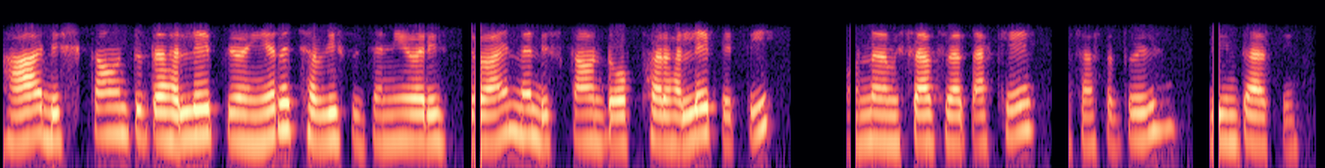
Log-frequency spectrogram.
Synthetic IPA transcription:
ɦaːɗɪskaːʊ̃ɳʈt̪ɐɦɐlepijoɦĩːəɾt͡ɕʰɐʋiːsd͡ʑɐnjuʋaɾid͡ʒoaːɦɪnɪɐɗɪskaːʊ̃ɳʈɔːpʰəɾɦɐlepeːt̪i | ɦʊnəmɪsaːbsat̪ãːkʰeː | ɐsãsɐbʱi | ɗĩːnd̪aːsĩː

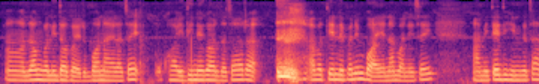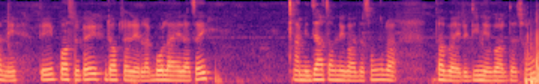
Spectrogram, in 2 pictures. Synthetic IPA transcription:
d͡zʌŋɡʌlid̪ʌbajʌɾubʌnaeɾʌt͡saĩkʰʌjd̪ineɡʌrd̪ʌt͡sʰʌɾʌ | ʌ̰bʌt̪elepʌnibʱʌenʌbʱʌnet͡saĩɦamit̪jed̪ikinkot͡sãɦamit̪jeipʌsukʌjɖʌk̚ʈʌɾʌɾulajbolaeɾʌt͡saĩ | ɦamid͡zãt͡sawneɡʌrd̪ʌt͡sʰʌw̃rʌd̪ʌbaʌɾud̪ineɡʌrd̪ʌt͡sʰʌw̃

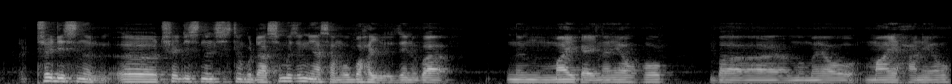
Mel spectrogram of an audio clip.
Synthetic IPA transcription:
tɾedisinaltɾedisinalsistemkudasimbɯzɯŋjasamawbaɦajuzenuba | nɯŋmajkajnajawɦɔk̚ | bamɯmajawmajhanajaw

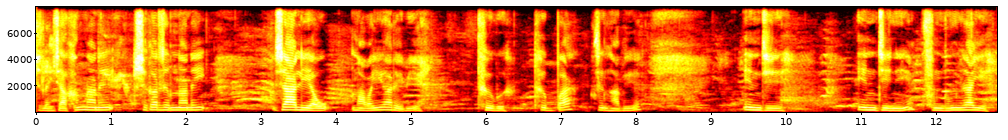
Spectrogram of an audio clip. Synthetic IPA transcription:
zɯlajzakʰaŋnanɯjkʰsiɡaɾzɯmnanɯj | zalijawmaβajɯaɾebije | tʰɯbɯtʰɯb̚ba | z̥ɯŋɦabije | indi | ndinipʰundɯŋzajɯ

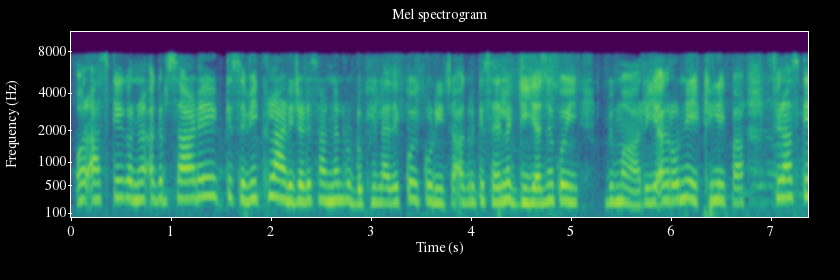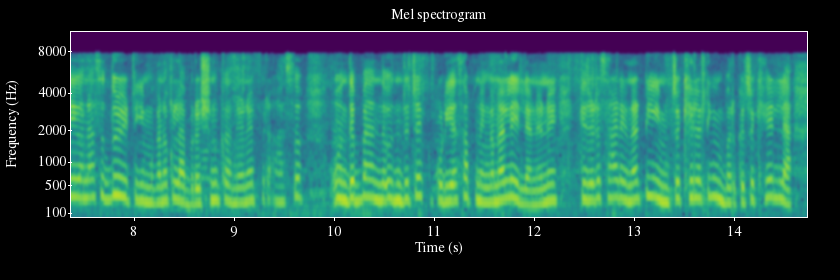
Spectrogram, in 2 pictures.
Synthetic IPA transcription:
ɔːɾəskeːkəɾnoʔəɡəɾsaːɽeːkɪseːʋiːkʰəlaːɽiːd͡ʒeːɽeːsaːɽeːnaːlʊɖokʰeːlaːd̪eːkoːiːkʊɽiːt͡ʃə̰ɡəɾkɪseːləɡiːaːd͡ʒãːkoːiː | biːmaːɾːiːəɡəɾoːnẽːɪkʰːliːpaːpʰɪɾəskeːkənːəsd̪ʊiːʈiːmɡənãːkoːlɛːboːɾeːʃənkəɾneːneːpʰɪɾəsʊnd̪eːbənd̪ʊnd̪eːt͡ʃɪkkʊɽiːaːsəpnẽːɡənaːleːlɛ̃ːneːneːkɪd͡ʒeːɽeːsaːɽeːnaːʈiːmt͡ʃkʰeːlaːʈiːmbəɾkt͡ʃkʰeːlaː

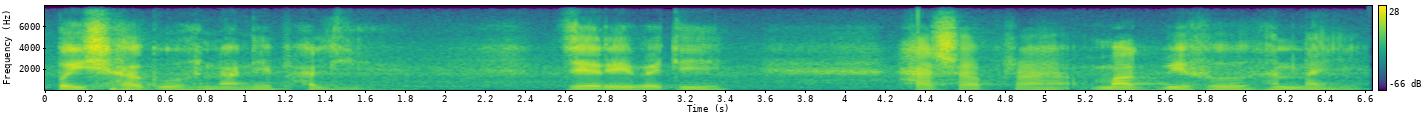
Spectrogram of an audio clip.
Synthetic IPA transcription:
pəjsaɡuɦɯnːanipʰaliɯ | zeɾejβajdi | hasapʰɾamak̚biɦɯɦɯnːaj

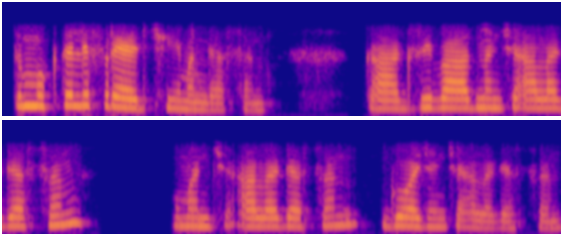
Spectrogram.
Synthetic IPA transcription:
t̪ɨmukt̪ɐlifɾeːɖt͡ʃʰiːmɐnɡɐsɐn | kaːɡzibaːd̪mɐnt͡ʃʰḭʔɐlɐɡɐsɐn | umɐnt͡ʃʰiʔɐlɐɡɐsɐnɡoːd͡ʒɐnt͡ʃɐɐlɐɡɐsɐn

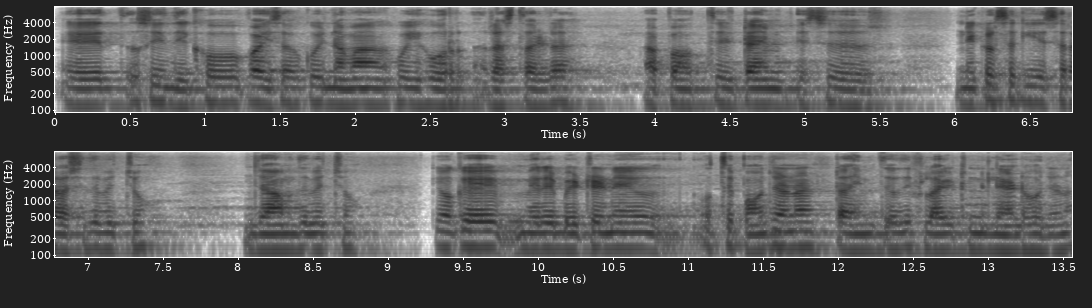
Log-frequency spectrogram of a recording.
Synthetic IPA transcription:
et̪ʊsĩːd̪eːkʰoːpaːiːsaːbkoːiːnəʋãːkoːiːɦoːɾːəst̪aːd͡ʒeːɽaːɦaːpãːʊt̪ʰːeːʈaːiːmɪs | nɪkəlsəkieɪsɾaːʃed̪eːʋɪt͡ʃːt͡ʃõː | d͡ʒaːmd̪eːʋɪt͡ʃːt͡ʃõː | kjõːkemeːɾeːbeːʈeːneːʊ̰t̪ʰːeːpɔ̃ːt͡ʃd͡ʒaːnaʈaːimt̪eoːd̪iːpʰlaːiːʈnẽːlɛ̃ːɳɖɦoːd͡ʒaːɽnaː

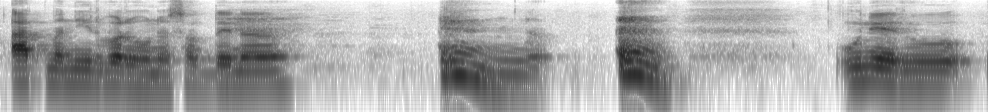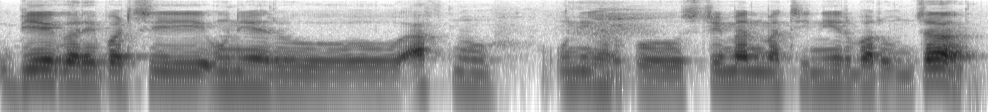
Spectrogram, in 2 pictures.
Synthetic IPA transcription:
at̪manirbʱʌɾɦunʌsʌk̚d̪ʌnʌ | uniɦʌɾubieɡʌɾepʌrt͡sʰiuniɦʌɾuapʰnoː | niɦʌɾukosrimanmat̪ʰinirbʱʌɾɦunt͡sʰʌ

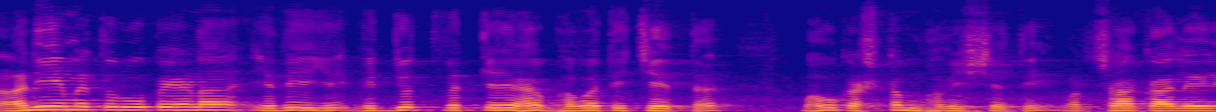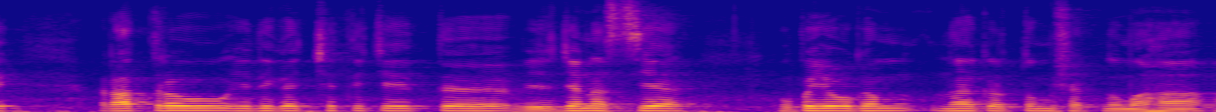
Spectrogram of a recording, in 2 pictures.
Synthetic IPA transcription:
ɐnijɐmit̪ɐɾuːpeːɳɐjɐd̪iʋid̪jut̪ʋjɐt̪jɐjɐɦɐ̆bʱɐʋɐt̪it͡ʃeːt̪ | bɐɦukɐʂʈɐmbʱɐʋiʃjɐt̪iʋɐɾʂaːkaːleːɾaːt̪ɾɐʋjɐd̪iɡɐt͡ʃːʃʰɐt̪it͡ʃeːt̪ʋid͡ʒɐnɐsjɐ | upɐjoːɡɐmnɐːkɾɐt̪umʃɐknumɐɦɐ̆

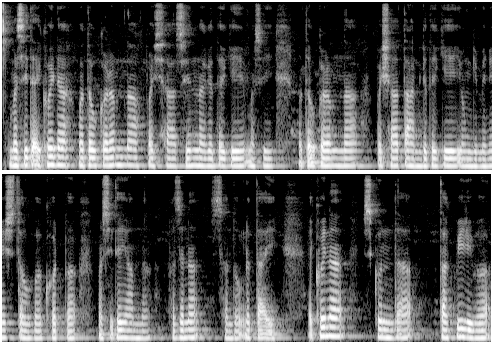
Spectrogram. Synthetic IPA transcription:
mɐsidɐɐ̰jkʰojnɐmɐtɐwkɐɾɐmnɐpɐjsasinːɐɡɐdɐɡimɐsi | mɐtɐ̰wkɐɾɐmnɐpɐjsatanɡɐdɐɡijuŋɡimened͡ʒtɐwbɐkʰot̚bɐmɐsidɐjamnɐ | pʰɐzɐnɐsɐndo̰k̚nɐta̰ʔḭ | ɐ̰jkʰojnɐskundɐ | tak̚piɾibɐ

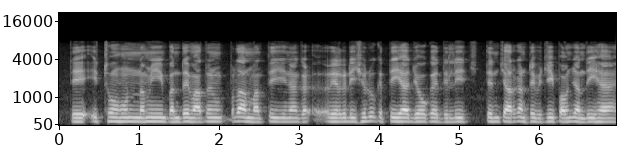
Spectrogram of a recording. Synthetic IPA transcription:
t̪eːʔɪt̪ʰːõːɦʊnːəmĩːbənd̪eːmaːt̪ɾəpɾəd̪aːnmə̃nt̪ɾiːd͡ʒiːnãːɾeːlɡəɖiːʃʊɾuːkɪt̪iːɦɛːd͡ʒoːkɪd̪ɪlːiː | t̪ɪnt͡ʃaːɾkəɳʈeːʋɪt͡ʃiːpãːnd͡ʒãːnd̪iːɦɛː

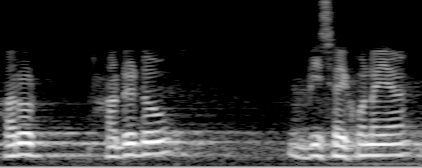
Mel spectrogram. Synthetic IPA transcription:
baɾɔt̚ | hadedɔ | bisajkʰɔnaja

